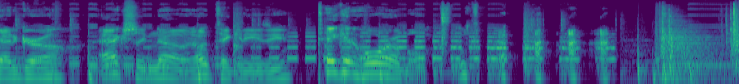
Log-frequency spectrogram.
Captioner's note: laughs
